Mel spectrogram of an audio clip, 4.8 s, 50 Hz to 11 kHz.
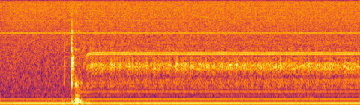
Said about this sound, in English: This is a sound recording of a half-amp 1800 RPM fan motor operating on normal utility power, followed by inverters providing pure sine wave and modified sine wave output. Here is the motor running on utility power.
